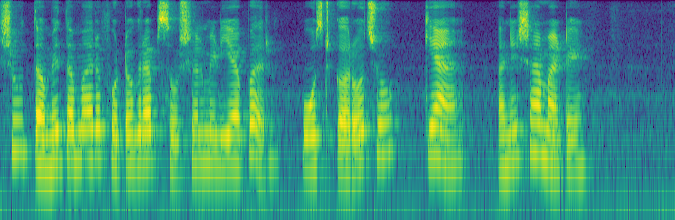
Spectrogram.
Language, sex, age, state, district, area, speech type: Gujarati, female, 30-45, Gujarat, Anand, urban, spontaneous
